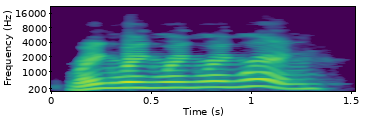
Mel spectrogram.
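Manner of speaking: phone ring imitation. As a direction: mimic a ringing phone.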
